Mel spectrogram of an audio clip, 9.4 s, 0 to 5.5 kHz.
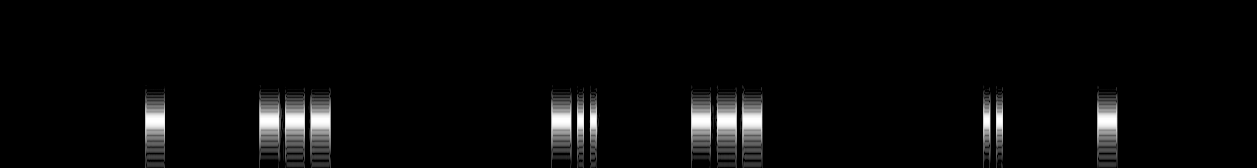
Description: Morse code, heard as a keyed tone, about 25 wpm, spaced as for 10 wpm, 600 Hz. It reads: TO DO IT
